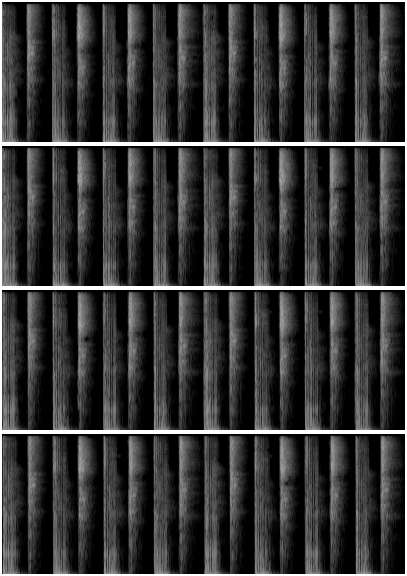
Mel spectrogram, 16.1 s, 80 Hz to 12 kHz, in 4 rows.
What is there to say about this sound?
Drum Loop 1 - 119 Bpm
1, loop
